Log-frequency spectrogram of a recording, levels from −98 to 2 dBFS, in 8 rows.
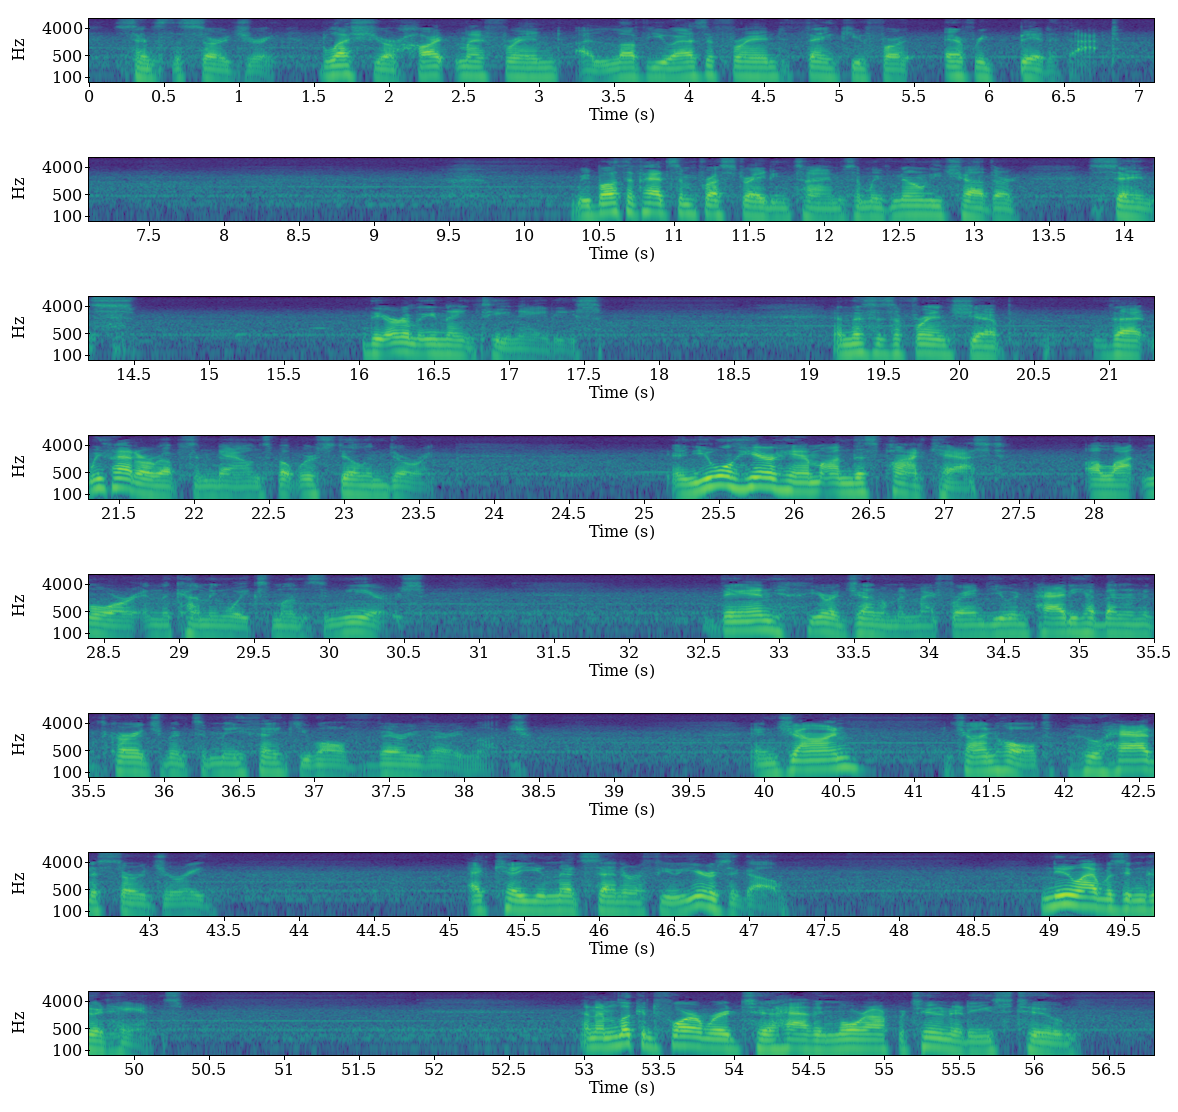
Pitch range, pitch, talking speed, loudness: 95-115 Hz, 105 Hz, 130 wpm, -25 LUFS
